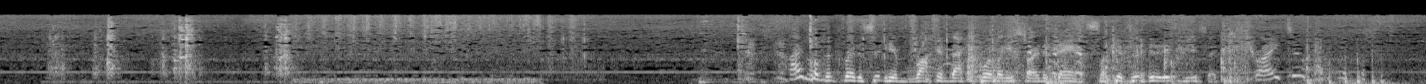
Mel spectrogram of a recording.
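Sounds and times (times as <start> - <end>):
low mechanical hum: 0.0 - 14.2
dishes being scrubbed to get grease off: 0.4 - 4.7, 6.9 - 14.2
speech: 7.9 - 13.7
laughter: 9.0 - 13.9.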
